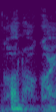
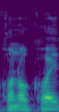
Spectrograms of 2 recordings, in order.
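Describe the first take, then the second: First: It is said in a small, hushed voice. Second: It is said in a normal speaking voice. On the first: The speaker calls it right. "もっとちっちゃな声" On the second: The speaker calls it wrong. "これが普通の声だとすると"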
